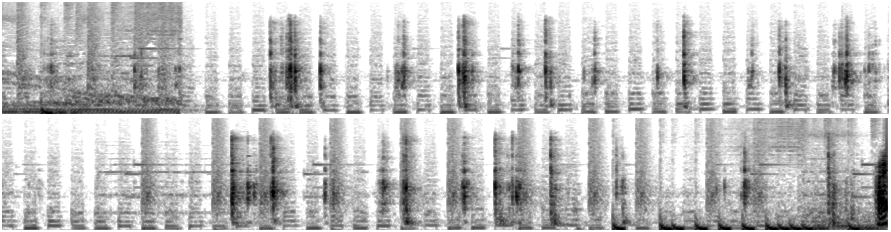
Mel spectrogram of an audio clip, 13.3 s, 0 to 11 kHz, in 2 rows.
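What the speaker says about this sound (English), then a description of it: "I hear a lot of coins being collected." Rapid chimes of coins being picked up in the Roblox game Murder Mystery 2, a quick irregular string of bright pickup sounds scattered across the stretch, moderately loud, with no talk.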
